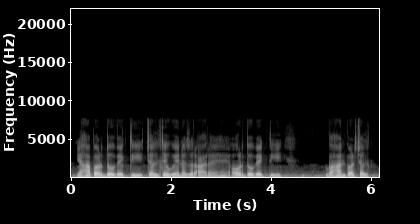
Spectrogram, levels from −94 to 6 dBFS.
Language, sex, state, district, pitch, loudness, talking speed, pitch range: Hindi, male, Bihar, Begusarai, 155 Hz, -24 LUFS, 165 wpm, 145-175 Hz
